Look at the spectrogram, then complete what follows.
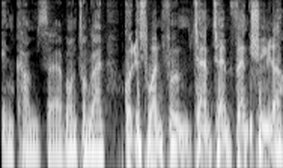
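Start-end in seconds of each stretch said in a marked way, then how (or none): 1.6-3.8 gruff, on-air radio DJ patter voice. Retelling hearing a radio DJ play the record: imitating Ron Tom's gruff voice. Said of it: "That gruff voice of his".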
